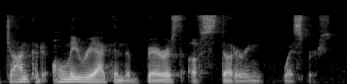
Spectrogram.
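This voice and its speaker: A man reading a story aloud in a measured storytelling manner. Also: lowish voice, darkish tone, slightly rough. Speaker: reader.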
